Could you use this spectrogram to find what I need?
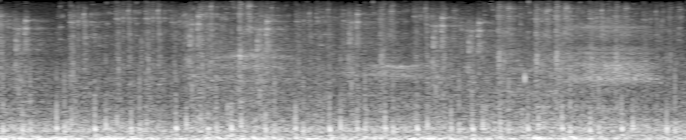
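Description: Heavy armoured footsteps clank steadily on stone.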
